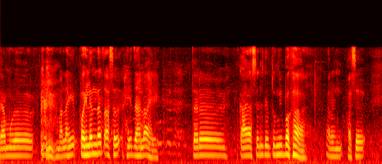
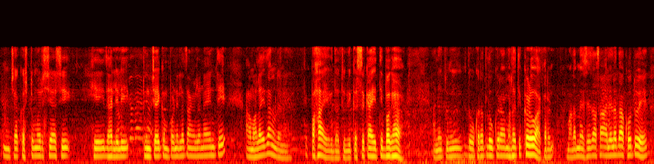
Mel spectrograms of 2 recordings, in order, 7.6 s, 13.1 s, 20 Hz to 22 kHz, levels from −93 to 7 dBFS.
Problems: constant background noise, background conversations at intervals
